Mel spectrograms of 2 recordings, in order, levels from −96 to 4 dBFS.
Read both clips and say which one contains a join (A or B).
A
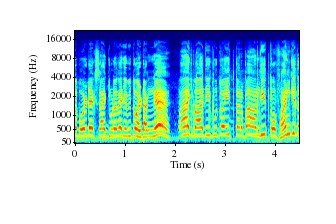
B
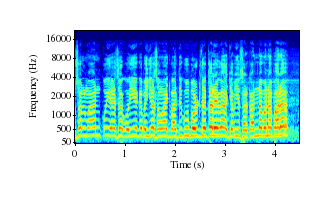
A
